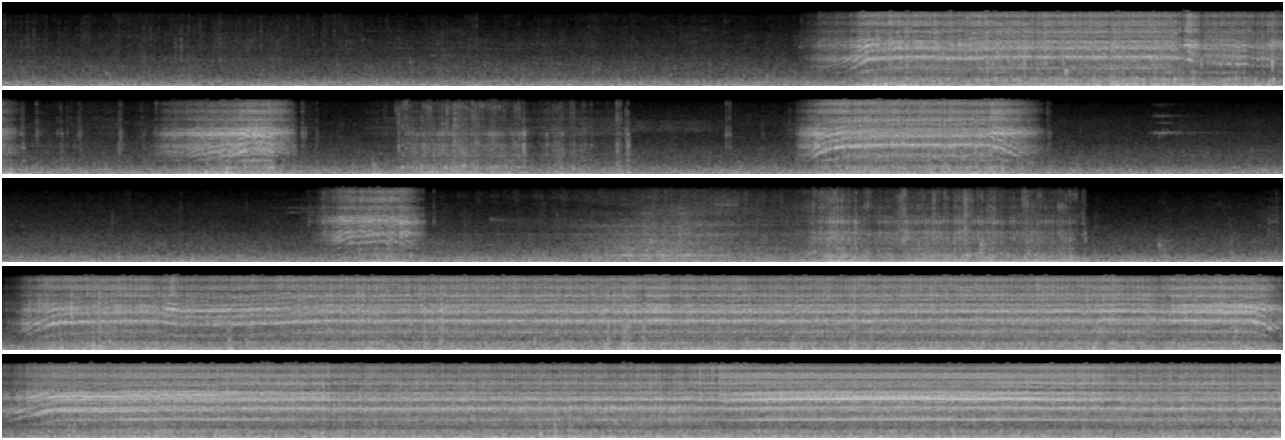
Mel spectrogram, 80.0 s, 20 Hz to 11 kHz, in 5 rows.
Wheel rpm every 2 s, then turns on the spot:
0, 0, 0, 0, 0, 100, 160, 130, 10, 50, 10, 20, 0, 130, 40, 0, 0, 0, 40, 0, 0, 20, 10, 0, 110, 140, 160, 160, 160, 160, 170, 150, 130, 160, 160, 170, 170, 160, 160, 170.
16-18 22-24 42-46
